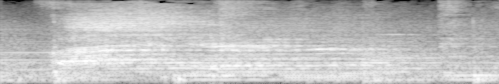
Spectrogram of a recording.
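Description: Live rock band playing electric guitars and drums, with voices singing together in held notes from about a third of a second in.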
